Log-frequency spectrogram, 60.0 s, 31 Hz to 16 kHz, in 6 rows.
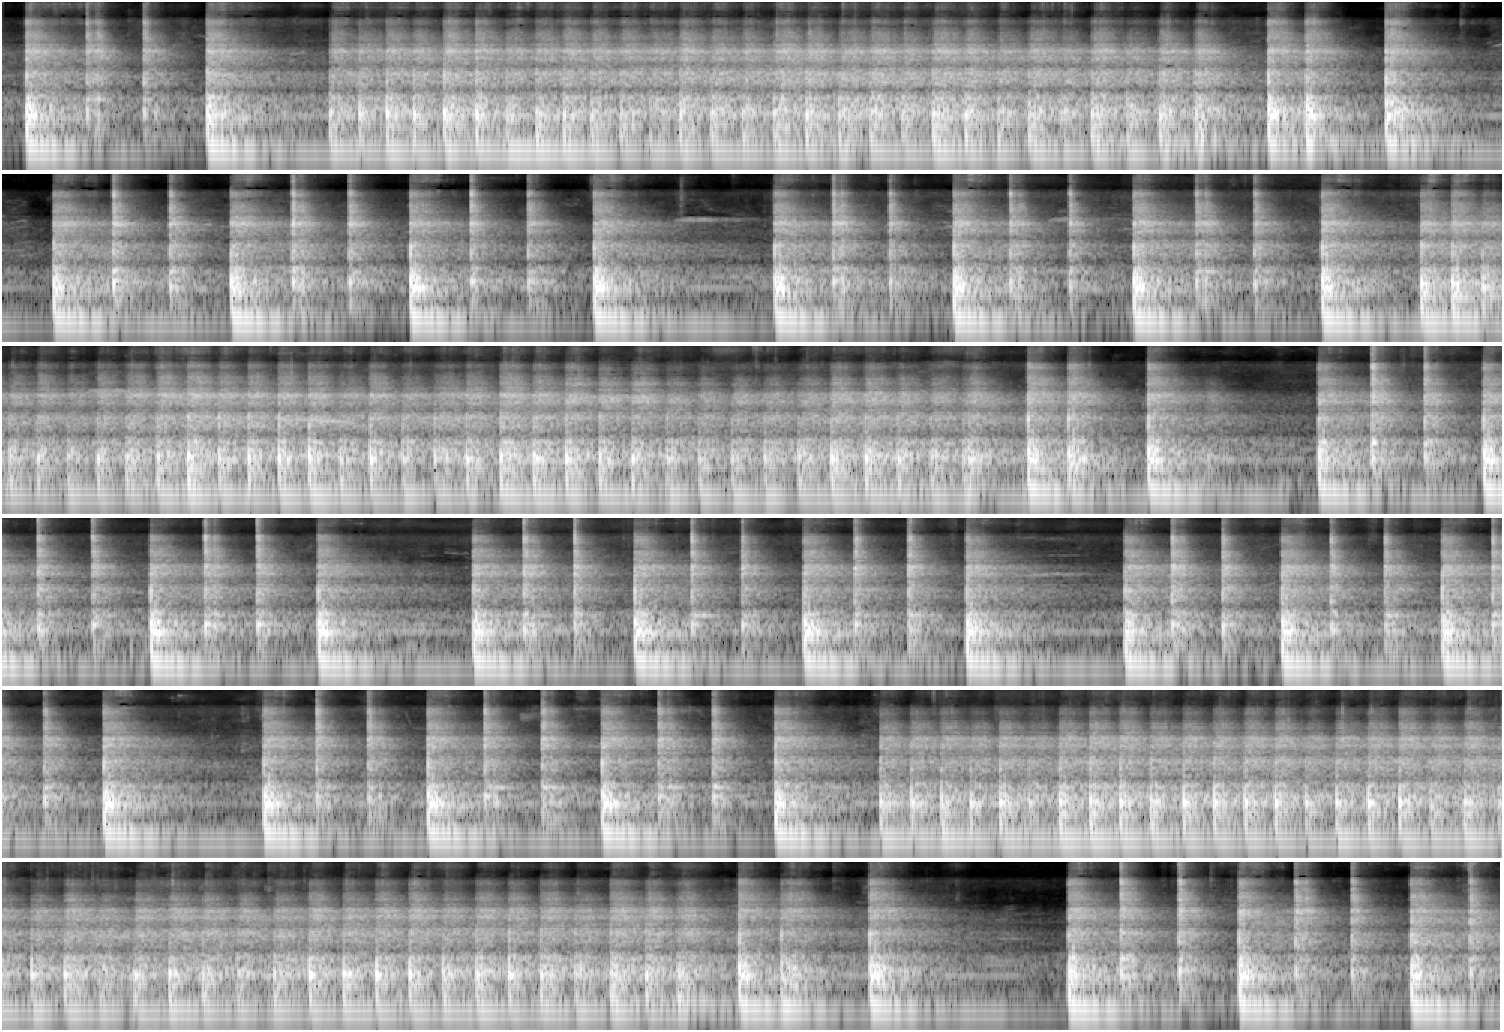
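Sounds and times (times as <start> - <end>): drum beating steady pattern: 0.0 - 59.9
fast drum roll: 17.5 - 28.0, 41.7 - 56.3, 57.1 - 59.9.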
